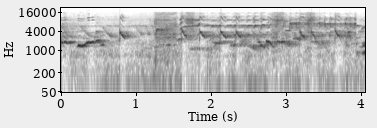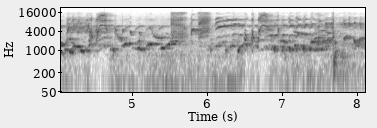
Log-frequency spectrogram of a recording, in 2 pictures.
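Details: White-rumped shama in a constantly singing (gacor) state, its song used to prompt other shamas to sing: a dense, unbroken stream of varied whistles, sweeping slurs and sharp chattering notes, fast and loud throughout with brief dips.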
